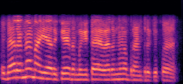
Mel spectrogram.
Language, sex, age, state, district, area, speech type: Tamil, male, 18-30, Tamil Nadu, Kallakurichi, rural, conversation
